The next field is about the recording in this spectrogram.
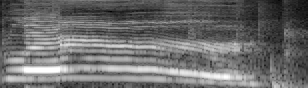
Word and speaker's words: Blair: I'm Spookster Blair! Scared. Thank you for that applause. Just for the name. – Your last name rhymes with scare.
